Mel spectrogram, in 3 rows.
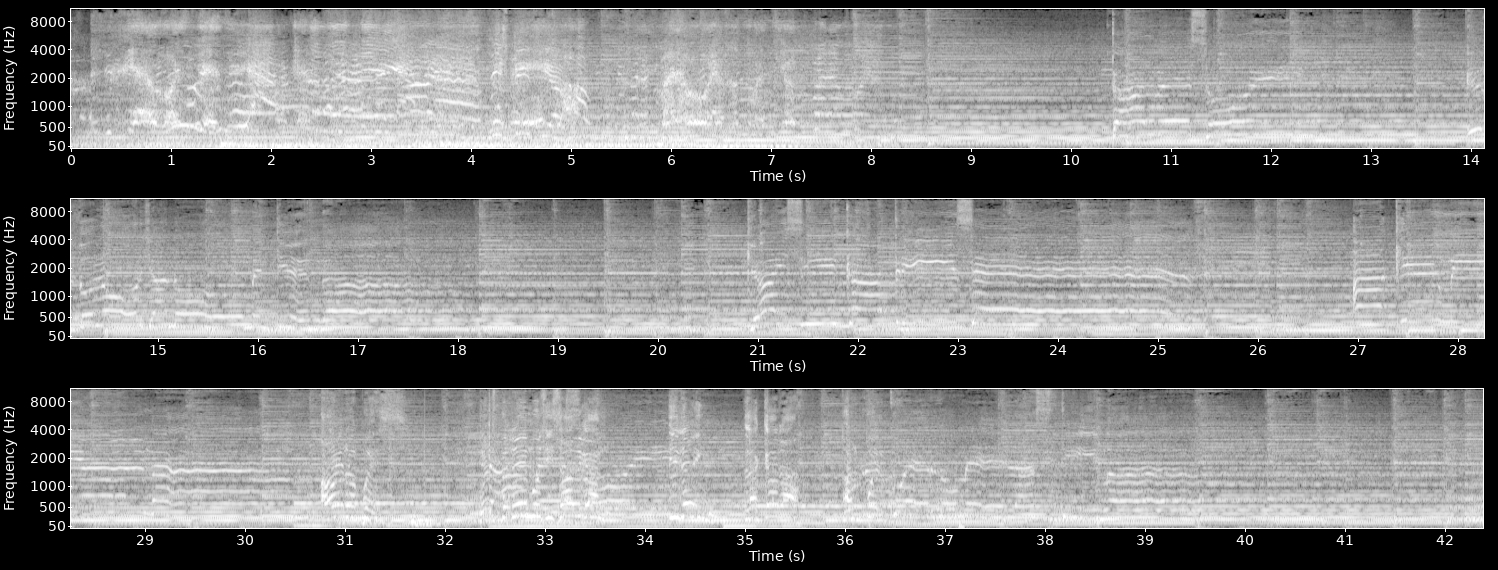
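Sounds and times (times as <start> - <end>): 
rock song by a Peruvian band: 0.0 - 42.3
speech: 0.4 - 2.0, 35.0 - 36.6.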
